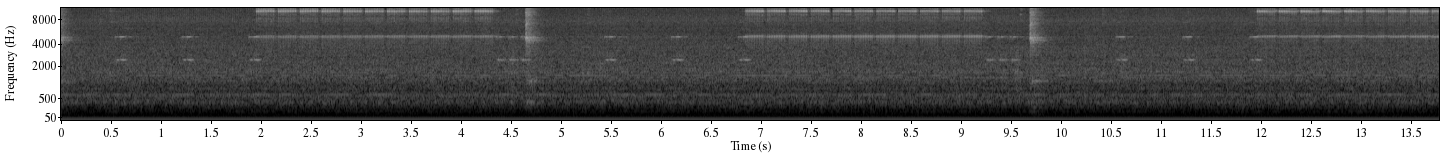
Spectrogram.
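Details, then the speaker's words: Fractional CO2 laser treating enlarged facial pores at energy 6, handpiece held perpendicular and flat on the skin, repeating over the worst areas: steady hum with repeated high-pitched beep bursts and occasional clicks. "好，接下来我们做面部毛孔粗大的位置和右侧毛孔粗大的位置用的能量是一样的，现在能量是6。我们的取景器要垂直贴平皮肤。我们将问题严重的部位再进行操作。"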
